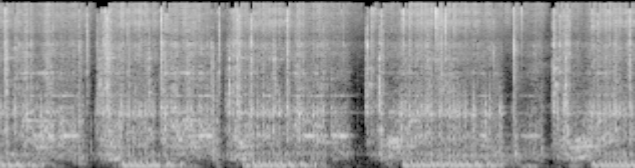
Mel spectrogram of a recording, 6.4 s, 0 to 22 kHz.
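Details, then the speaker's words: 1994 Yamaha VX500 two-stroke snowmobile, long unused: repeated recoil pulls, short chugging bursts about a second long with heavy smoke, never catching; cranks but won't run, owner finds it not pulling fuel from the tank. "waa boy that's a lot of smoke but at least it's starting now I just need it to get and get it to run"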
